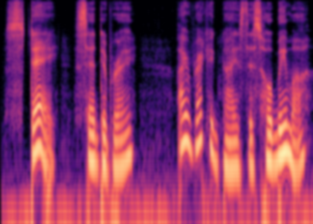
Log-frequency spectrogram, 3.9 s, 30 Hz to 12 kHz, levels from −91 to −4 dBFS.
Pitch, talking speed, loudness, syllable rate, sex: 175 Hz, 105 wpm, -19 LUFS, 4.3 syllables/s, female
